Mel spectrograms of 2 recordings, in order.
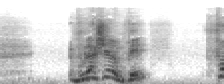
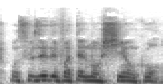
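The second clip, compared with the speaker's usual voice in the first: ordinary talk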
